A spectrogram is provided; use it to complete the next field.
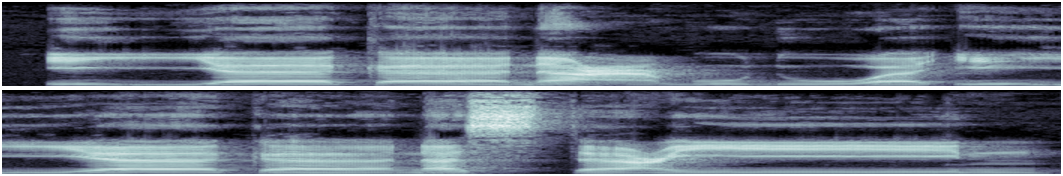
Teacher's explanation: Kesalahan yang keenam yang wajib kita jaga ketika membaca iyyaka na'budu wa iyyaka nasta'in, yaitu memanjangkan harokat pada huruf kaf, harokat fathah pada huruf kaf. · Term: isba'ul kaf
